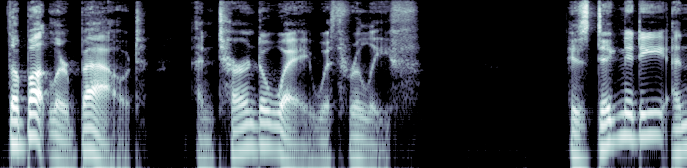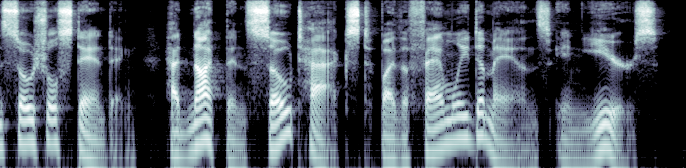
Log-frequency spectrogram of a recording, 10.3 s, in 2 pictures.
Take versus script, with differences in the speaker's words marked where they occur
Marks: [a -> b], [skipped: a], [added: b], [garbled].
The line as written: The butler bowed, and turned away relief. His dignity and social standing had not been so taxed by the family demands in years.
The butler bowed, and turned away [added: with] relief. His dignity and social standing had not been so taxed by the family demands in years.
